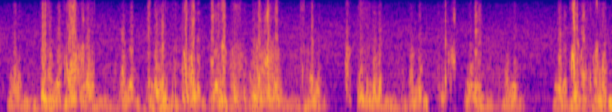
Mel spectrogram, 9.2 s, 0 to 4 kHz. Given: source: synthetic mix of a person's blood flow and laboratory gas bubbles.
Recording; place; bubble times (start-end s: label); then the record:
Doppler ultrasound of blood flow; precordium
0.58-0.74 s: bubbles
0.93-1.42 s: bubbles
2.18-2.68 s: bubbles
2.73-3.01 s: bubbles
3.14-3.73 s: bubbles
3.78-4.25 s: bubbles
4.49-4.75 s: bubbles
5.17-5.28 s: bubbles
5.36-5.59 s: bubbles
6.55-6.84 s: bubbles
7.09-7.27 s: bubbles
8.54-9.11 s: bubbles
From the record:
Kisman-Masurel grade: 233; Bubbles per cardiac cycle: several, 3 to 8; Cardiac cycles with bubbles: 50 to 99%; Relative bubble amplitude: loud (0.450 to 0.775); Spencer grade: 3 (all of the cardiac periods contain showers or single bubble signals, but not dominating or overriding the cardiac motion signals); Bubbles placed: anywhere in the cardiac cycle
